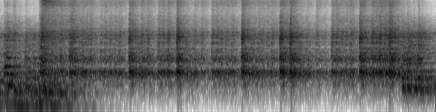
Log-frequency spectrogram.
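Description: A marching drumline playing: snare and tenor drums in a quick run of sharp strokes, with bass drums and hand cymbals. The deep bass drum notes stop about a second in, leaving the snares and tenors.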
